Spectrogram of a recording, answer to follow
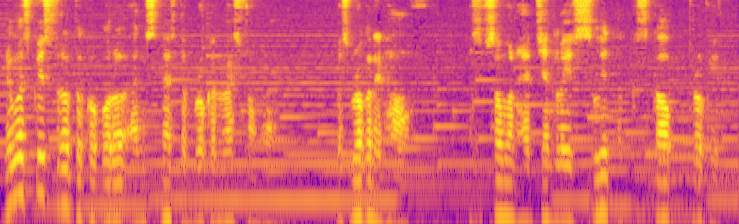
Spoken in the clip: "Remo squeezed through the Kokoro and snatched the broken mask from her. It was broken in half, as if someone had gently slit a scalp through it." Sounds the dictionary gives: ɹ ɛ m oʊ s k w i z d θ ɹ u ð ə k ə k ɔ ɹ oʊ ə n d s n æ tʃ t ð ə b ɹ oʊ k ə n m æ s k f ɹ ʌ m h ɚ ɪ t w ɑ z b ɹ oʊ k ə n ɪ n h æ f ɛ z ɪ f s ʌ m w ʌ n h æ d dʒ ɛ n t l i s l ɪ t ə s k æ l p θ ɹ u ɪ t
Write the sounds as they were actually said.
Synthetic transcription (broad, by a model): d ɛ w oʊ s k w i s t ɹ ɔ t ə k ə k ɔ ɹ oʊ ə n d s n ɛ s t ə b ɹ oʊ k ə n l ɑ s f ɹ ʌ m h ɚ ɪ t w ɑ s b ɹ oʊ k ə n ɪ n h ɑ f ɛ s ɪ f s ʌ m w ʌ n h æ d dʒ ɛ n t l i s l ɪ t ə s k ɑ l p t ɹ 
